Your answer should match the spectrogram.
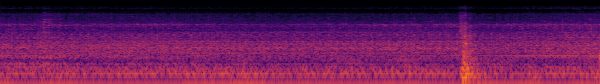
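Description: Military truck's diesel engine idling steadily, with a single sharp knock about four and a half seconds in.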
